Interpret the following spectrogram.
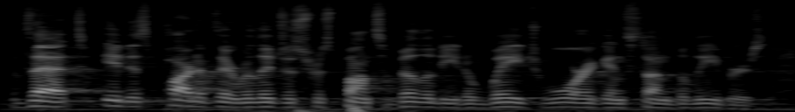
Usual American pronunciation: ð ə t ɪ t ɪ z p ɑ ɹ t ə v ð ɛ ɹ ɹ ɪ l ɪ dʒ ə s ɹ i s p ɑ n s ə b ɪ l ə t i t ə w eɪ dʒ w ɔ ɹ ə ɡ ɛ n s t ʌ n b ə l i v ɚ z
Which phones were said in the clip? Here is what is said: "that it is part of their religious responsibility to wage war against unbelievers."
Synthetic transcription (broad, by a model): ð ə t ɪ t ɪ z p ɑ ɹ t ə v ð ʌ ɹ ɹ ɪ l ɪ dʒ ə s ɹ i s p ɑ n s ə b ɪ l ə t i t ə w eɪ dʒ w ɔ ɹ ə ɡ ɛ n s t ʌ n b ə l i v ɚ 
